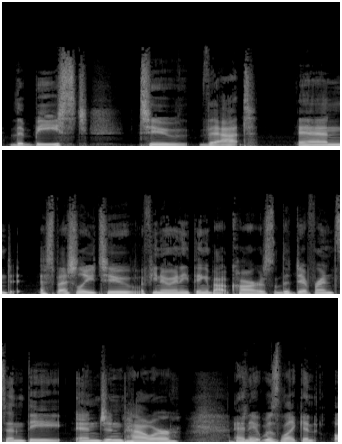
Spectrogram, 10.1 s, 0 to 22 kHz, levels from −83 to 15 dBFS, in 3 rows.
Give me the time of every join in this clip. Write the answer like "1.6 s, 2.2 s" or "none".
4.8 s, 9.0 s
